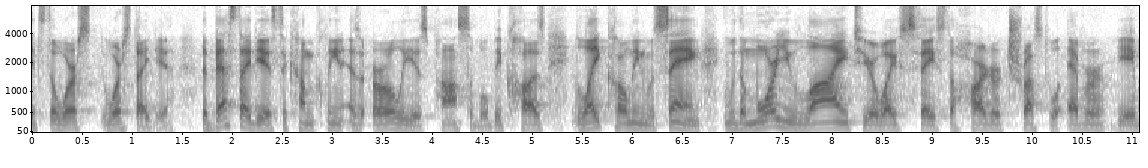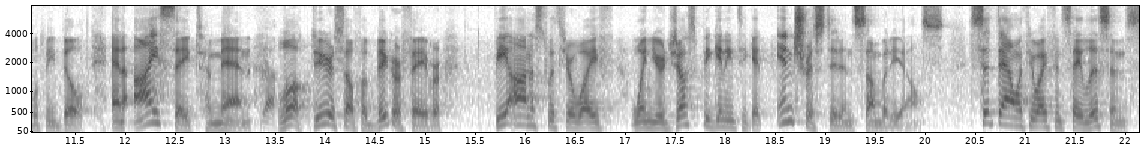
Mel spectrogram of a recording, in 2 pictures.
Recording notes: talks with couples and the audience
